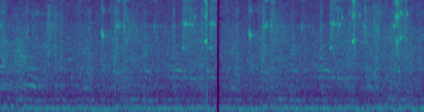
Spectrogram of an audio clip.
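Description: Basketball arena crowd noise, a steady low rumble, with a basketball bouncing on the hardwood. About halfway through the sound cuts out for an instant and comes straight back.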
